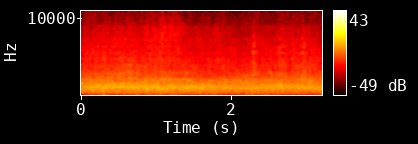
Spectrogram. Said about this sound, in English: On a noisy street in Queens, industrial buildings stand next to car dealerships. The elevated subway train rumbles nearby.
